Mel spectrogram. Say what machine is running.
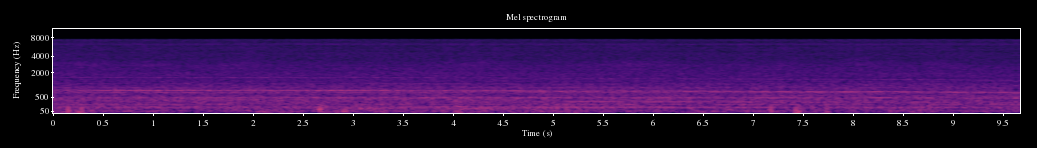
fan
